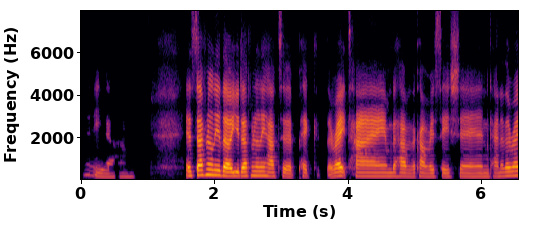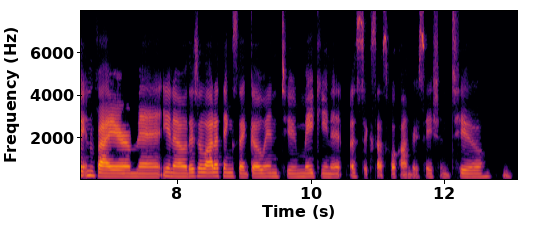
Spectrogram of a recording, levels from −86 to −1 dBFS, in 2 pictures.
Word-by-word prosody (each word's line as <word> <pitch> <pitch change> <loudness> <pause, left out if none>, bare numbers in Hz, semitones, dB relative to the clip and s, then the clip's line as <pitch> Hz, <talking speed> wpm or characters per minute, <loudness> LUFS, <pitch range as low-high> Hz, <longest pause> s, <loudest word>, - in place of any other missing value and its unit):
Yeah. 170 -10 -13 1.1
It's 200 0 +1
definitely 235 0 +7
though 200 -3 +10
you 185 0 +6
definitely 205 +1 +3
have 180 -2 0
to 165 -4 -3
pick 175 -2 -7
the - - -4
right 190 +2 +6
time 175 -1 +2
to 175 - -2
have 170 -1 -1
the 170 - -7
conversation, 165 -1 -5
kind 165 +1 -7
of - - -7
the 195 - +3
right 210 0 +3
environment, 160 -5 0
you 190 0 -3
know? 160 -2 -1
There's 175 +2 -5
a 185 - -2
lotta 175 0 +1
things 175 -2 -7
that 160 -1 -5
go 160 0 -3
into 160 -1 -9
making 160 -1 -8
it 150 +1 -8
a - - -5
successful 160 - -9
conversation 75 - -11
too, 155 -1 -8 0.3
hmm. - - -17
170 Hz, 170 wpm, -24 LUFS, 160-185 Hz, 1.1 s, though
